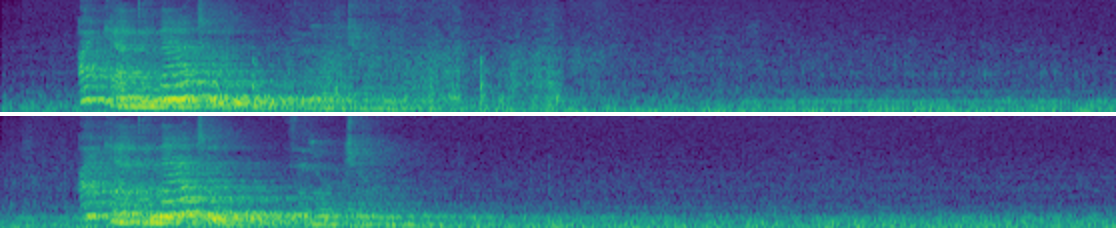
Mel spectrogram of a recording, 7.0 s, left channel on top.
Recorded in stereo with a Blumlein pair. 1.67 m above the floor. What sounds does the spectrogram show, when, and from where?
0.5 s a woman speaking: 20° left, 0.9 m; by 2.5 s 75° right, 0.8 m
